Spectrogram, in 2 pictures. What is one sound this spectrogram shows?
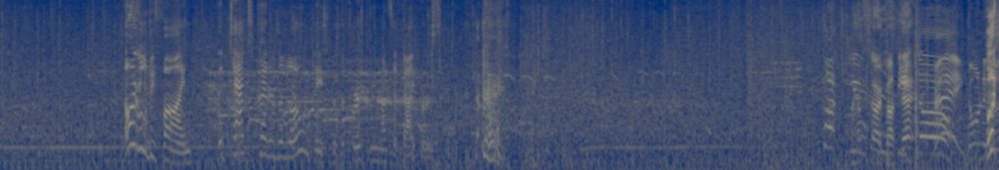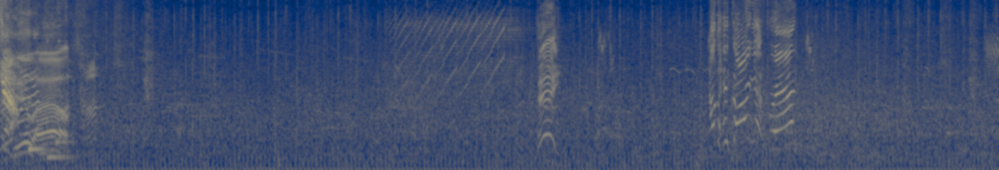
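Footsteps run quickly on wooden boards.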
